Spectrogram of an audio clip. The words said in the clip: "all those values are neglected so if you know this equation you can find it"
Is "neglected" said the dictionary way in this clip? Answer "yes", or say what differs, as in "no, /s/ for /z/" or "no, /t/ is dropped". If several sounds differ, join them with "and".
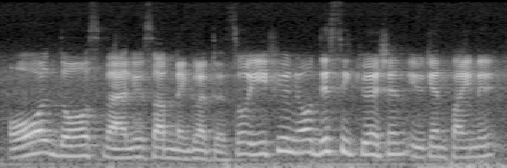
no, /k/ is dropped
